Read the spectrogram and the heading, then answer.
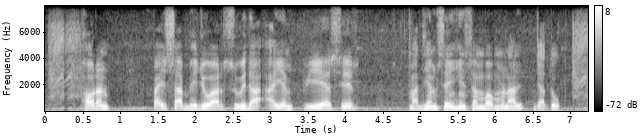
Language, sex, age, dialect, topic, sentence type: Magahi, male, 18-24, Northeastern/Surjapuri, banking, statement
